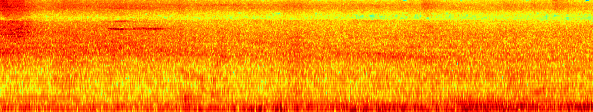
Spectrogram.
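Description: Low, continuous rumble of a passing road vehicle.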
